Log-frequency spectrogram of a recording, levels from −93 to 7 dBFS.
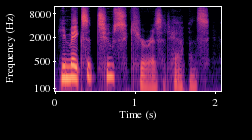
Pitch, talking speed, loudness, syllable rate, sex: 145 Hz, 230 wpm, -22 LUFS, 6.4 syllables/s, male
